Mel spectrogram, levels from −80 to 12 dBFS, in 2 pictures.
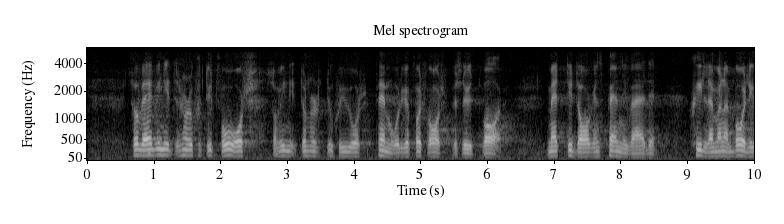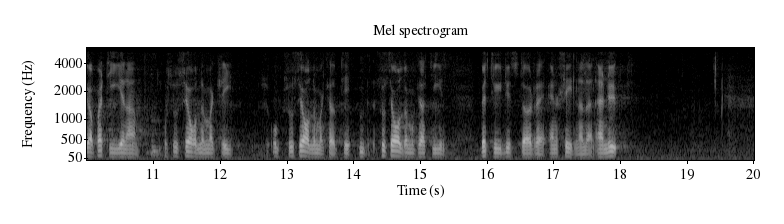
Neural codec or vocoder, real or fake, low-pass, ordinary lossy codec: none; real; 5.4 kHz; none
